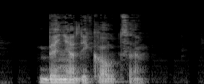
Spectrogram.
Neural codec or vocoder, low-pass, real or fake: vocoder, 48 kHz, 128 mel bands, Vocos; 10.8 kHz; fake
